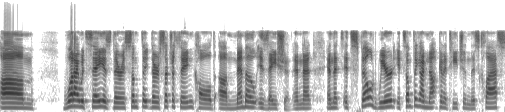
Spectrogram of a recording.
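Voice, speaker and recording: This man speaks loudly at a fairly quick pace. His pitch is high, with ordinary pitch variation. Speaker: university lecturer. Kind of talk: lecture.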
